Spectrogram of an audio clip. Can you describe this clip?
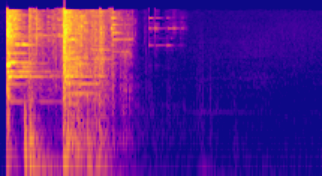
glass break
Glass broken on concrete block over plastic tub
Recorded with AKG condenser microphone M-Audio Delta AP
crash, glass, glass-break, smash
